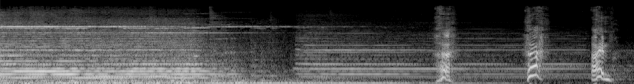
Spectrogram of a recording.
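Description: vehicle, train passing by

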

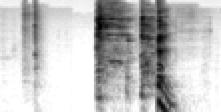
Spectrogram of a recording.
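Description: human body sound, cough

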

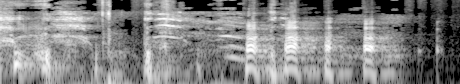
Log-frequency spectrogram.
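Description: human body sound, man coughing repeatedly

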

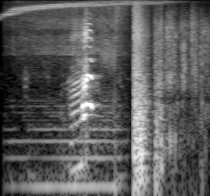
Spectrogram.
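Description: bird, goose honking

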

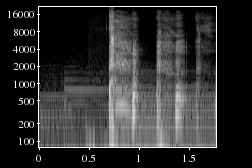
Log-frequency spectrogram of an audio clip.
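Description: human body sound, coughing and throat clearing

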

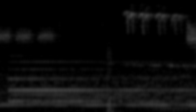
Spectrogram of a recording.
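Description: bird, birds chirping outdoors

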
